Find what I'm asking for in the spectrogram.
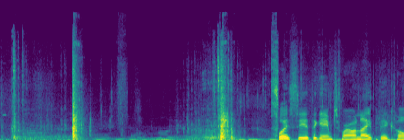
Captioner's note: cash register clinks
